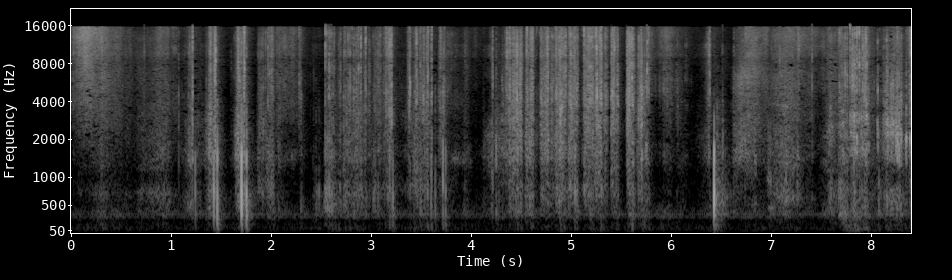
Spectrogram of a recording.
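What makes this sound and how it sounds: A block of paper pages in a thick paperback book is gripped and riffled with the fingers, then the pages are flipped. Soft, dry papery rustling and crinkling fill the clip, broken by a few sharp snapping flicks near the start and again about two-thirds through. The sound is quiet and thin, sitting in the mid and high range with almost no low end.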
